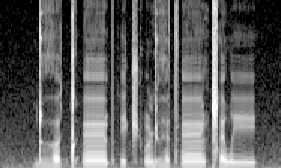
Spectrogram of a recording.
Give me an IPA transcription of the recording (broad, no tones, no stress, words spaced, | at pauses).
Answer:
ɖʱʌ ǃʼɛ̃ːpʼit͡ʃʼũ ɖʱɛtʼɛ̃ːǁɛwiː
